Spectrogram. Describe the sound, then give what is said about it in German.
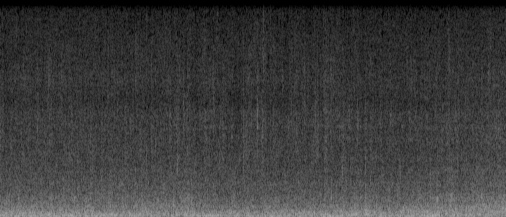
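Steady rain pours down over a promenade in the early morning without a break, a dense, even hiss with a soft low rumble underneath, filling the whole scene at constant loudness. No voices are heard. “Ein paar Frühaufsteher gehen gemächlich unter ihren Regenschirmen spazieren, genießen die Stille und die frische, kühle Luft.”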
